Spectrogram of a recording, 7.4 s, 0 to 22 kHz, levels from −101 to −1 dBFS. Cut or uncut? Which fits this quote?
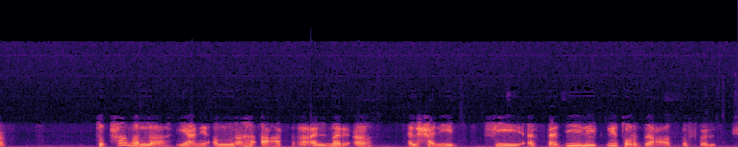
uncut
